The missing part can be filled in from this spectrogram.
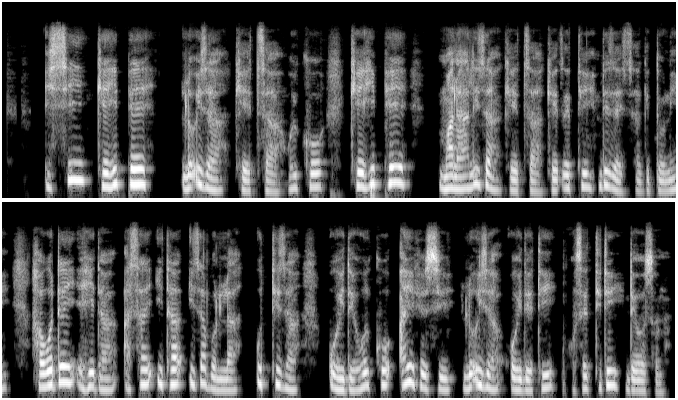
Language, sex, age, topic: Gamo, male, 18-24, government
